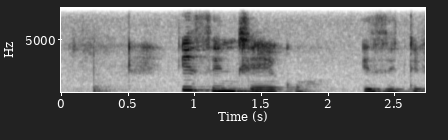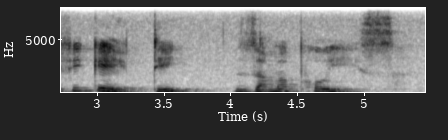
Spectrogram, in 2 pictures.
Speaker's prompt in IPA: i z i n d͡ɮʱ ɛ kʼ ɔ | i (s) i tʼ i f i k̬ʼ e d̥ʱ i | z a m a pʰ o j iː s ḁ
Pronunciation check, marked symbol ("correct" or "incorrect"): incorrect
